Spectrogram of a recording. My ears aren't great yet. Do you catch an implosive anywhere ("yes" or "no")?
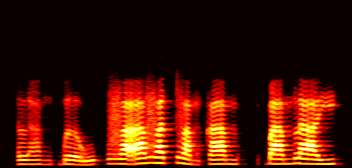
yes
